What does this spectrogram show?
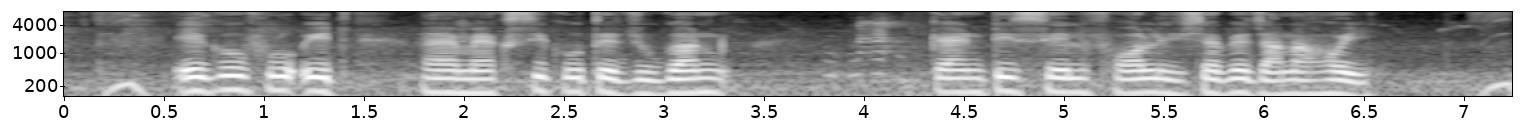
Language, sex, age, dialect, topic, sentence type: Bengali, male, 18-24, Rajbangshi, agriculture, statement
